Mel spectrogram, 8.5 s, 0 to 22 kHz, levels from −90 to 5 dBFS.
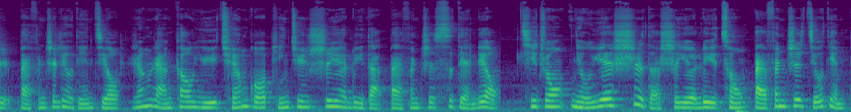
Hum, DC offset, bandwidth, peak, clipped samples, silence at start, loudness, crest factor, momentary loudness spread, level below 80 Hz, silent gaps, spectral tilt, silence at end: none; under 0.1%; over 20 kHz; -2 dBFS; under 0.1%; 0 s; -23 LUFS; 20 dB; 6 LU; -46 dBFS; none; -5.5 dB/octave; 0 s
